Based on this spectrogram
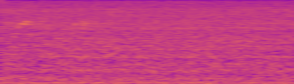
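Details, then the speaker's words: Vauxhall Corsa D after replacing the interior blower motor resistor, fan on: constant even whooshing hum without rattles or ticks; blower working normally, fixed. "even louder number four nice and strong so that's us uh we have fixed it good luck folks"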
